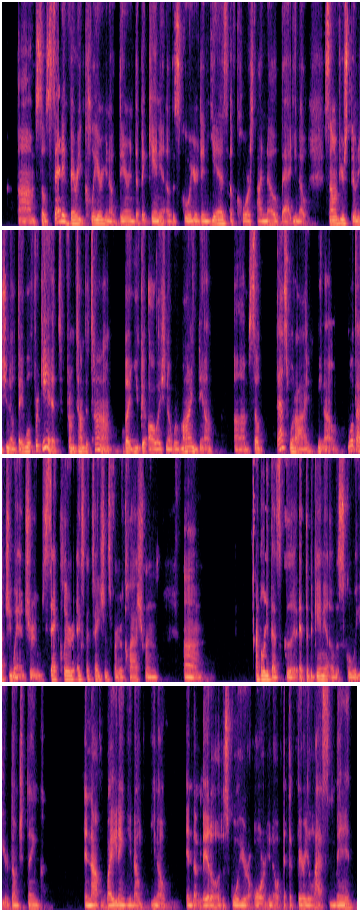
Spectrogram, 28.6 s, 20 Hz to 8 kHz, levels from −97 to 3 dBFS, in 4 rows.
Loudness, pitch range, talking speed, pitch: -24 LUFS, 110-135 Hz, 210 wpm, 115 Hz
